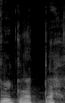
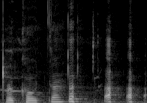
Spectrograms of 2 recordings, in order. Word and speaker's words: ricotta: So it's almost like a Ricotta. soft G sound. Not ricotta. No. Who says it like that? Ricotta. Americans say it like that.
